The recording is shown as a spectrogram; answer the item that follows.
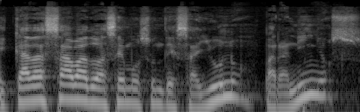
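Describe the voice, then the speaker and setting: In an Oaxacan accent, a man speaks at a moderate pace in a dark, mellow tone with ordinary pitch variation, captured in a very clean recording with a silent background. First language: Zapotec (speaking Spanish). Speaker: pastor. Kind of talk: interview.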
